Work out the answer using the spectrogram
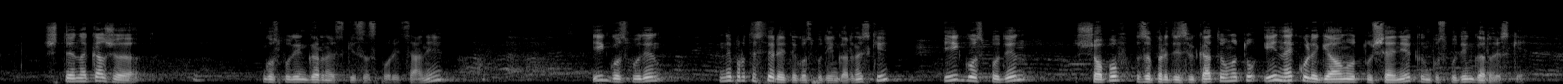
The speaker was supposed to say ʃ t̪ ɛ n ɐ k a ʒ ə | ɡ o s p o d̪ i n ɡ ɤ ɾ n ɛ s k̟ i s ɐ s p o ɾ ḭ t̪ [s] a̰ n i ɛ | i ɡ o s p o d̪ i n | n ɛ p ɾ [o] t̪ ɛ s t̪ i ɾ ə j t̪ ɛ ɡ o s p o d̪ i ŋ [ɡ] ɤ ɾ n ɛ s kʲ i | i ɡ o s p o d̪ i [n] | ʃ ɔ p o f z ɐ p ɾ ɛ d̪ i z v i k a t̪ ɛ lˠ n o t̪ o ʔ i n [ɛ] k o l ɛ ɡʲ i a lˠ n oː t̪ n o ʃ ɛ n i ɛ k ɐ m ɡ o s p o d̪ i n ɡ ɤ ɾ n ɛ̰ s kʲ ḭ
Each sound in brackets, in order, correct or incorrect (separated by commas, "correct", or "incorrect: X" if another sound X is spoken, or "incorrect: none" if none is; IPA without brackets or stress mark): correct, correct, correct, correct, correct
